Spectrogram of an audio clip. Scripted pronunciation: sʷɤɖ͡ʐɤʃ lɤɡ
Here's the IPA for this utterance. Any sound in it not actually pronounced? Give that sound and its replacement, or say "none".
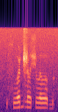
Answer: none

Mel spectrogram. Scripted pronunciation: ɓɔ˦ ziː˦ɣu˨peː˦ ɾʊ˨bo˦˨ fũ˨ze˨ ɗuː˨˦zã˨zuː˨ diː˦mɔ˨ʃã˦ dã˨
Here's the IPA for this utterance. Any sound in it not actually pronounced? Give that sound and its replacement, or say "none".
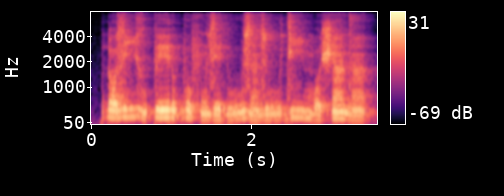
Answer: ɓ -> ɗ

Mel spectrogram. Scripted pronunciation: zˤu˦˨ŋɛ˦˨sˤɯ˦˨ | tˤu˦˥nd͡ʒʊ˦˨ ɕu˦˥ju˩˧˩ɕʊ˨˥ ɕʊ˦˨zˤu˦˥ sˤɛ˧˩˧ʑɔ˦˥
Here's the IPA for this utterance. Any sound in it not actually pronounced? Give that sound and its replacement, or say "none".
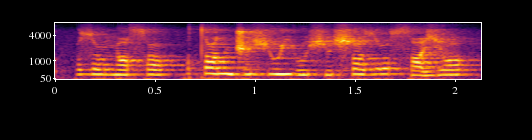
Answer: ɯ˦˨ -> ʊ˦˨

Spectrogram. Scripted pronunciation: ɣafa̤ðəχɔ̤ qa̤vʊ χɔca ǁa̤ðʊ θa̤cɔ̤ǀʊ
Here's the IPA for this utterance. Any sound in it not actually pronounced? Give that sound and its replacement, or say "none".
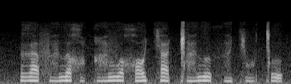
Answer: none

